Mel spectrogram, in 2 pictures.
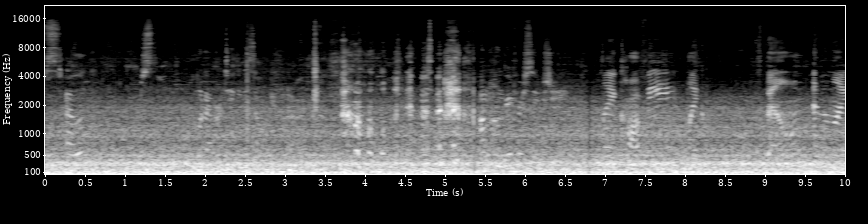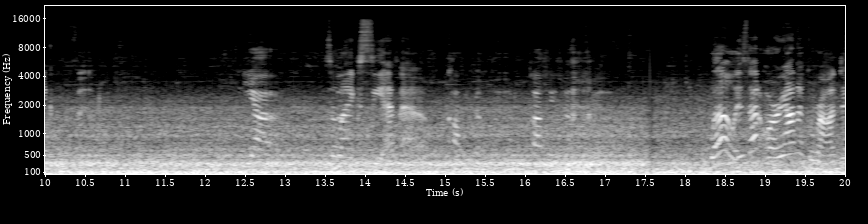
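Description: Steady low rumble of road and engine noise inside a moving car's cabin, with brief snatches of voice now and then.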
